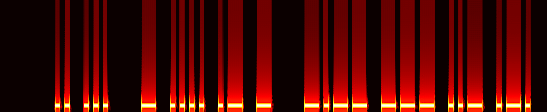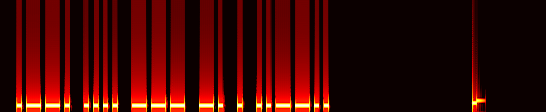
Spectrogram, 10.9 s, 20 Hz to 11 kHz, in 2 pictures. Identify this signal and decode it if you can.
Morse code, heard as a keyed tone, about 25 wpm, 700 Hz. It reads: IS THAT YOUR PHONE?
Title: Sentences from Top 1100 Words 25wpm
